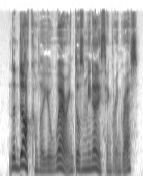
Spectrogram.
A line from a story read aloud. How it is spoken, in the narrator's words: Hermione snapped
